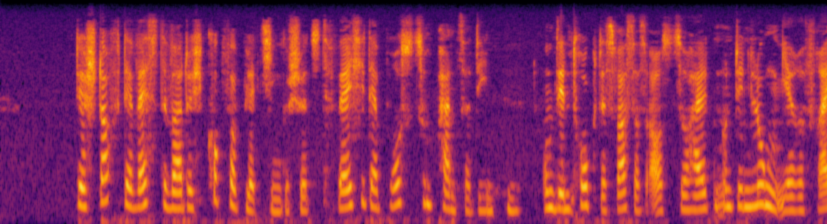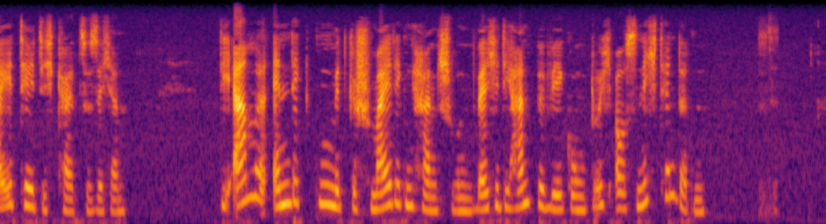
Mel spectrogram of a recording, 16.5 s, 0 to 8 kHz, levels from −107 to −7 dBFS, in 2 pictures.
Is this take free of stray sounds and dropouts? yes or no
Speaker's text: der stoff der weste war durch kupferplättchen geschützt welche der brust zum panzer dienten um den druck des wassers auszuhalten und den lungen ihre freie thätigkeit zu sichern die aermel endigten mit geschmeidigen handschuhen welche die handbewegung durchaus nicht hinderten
no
